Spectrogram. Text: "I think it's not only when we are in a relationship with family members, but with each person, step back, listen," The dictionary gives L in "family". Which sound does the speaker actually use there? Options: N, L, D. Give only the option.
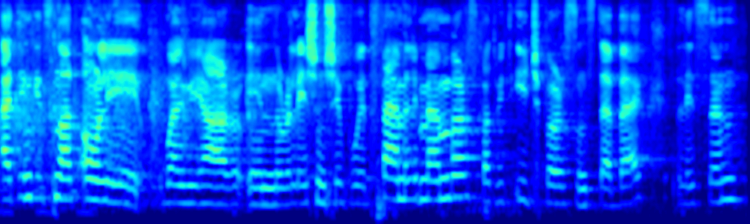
L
